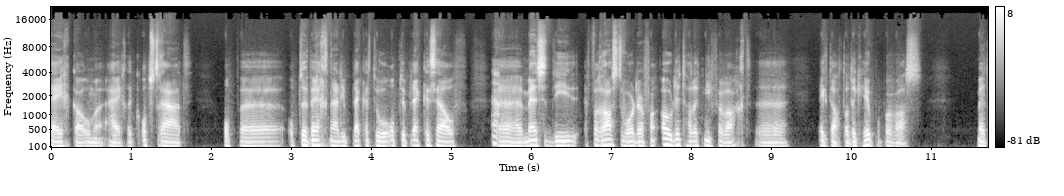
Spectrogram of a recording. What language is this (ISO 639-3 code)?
nld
